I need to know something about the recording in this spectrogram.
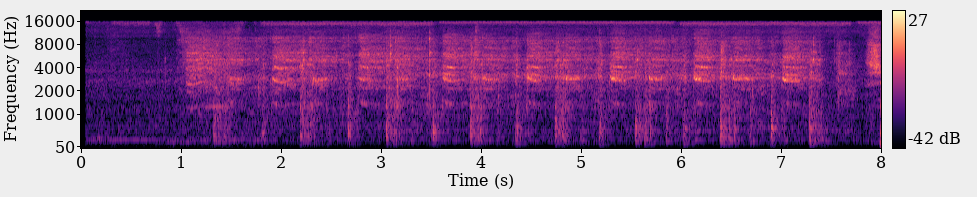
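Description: Motorised 3D-printed walking toy robot: its small gear motor whirring while its plastic feet click on the table in an even rhythm, about two steps a second, starting about a second in.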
